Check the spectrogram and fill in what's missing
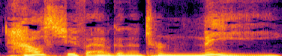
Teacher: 然后 turn me 是一个重读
